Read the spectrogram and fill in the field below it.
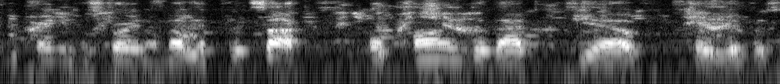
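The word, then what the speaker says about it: Kyiv: In fact, the great uh Ukrainian historian Pritsak opined that Kiev as it's pronounced today in the Ukrainian pronunciation cave was actually founded by Khazars which is an interesting thought.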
